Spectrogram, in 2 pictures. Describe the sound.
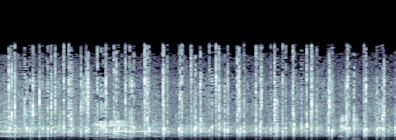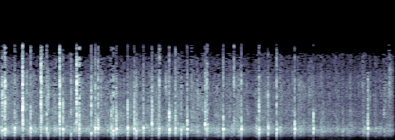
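An audience breaks into sustained applause, a dense crackle of many hands clapping steadily for about twelve seconds, with a man briefly speaking over it near the start.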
